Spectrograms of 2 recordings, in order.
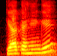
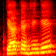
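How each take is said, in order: Both takes have the same delivery.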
